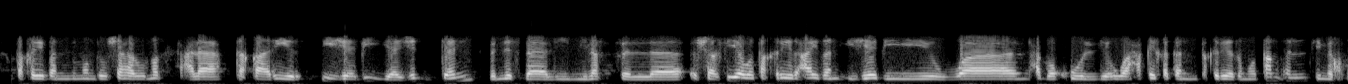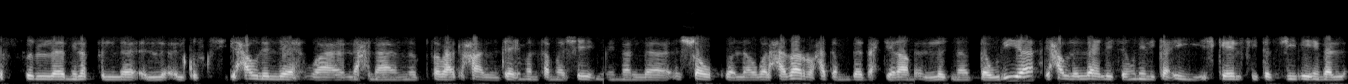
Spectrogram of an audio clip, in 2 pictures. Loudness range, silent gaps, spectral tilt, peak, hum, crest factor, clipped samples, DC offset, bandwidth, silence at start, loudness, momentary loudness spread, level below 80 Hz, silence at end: 3 LU; none; -5.5 dB/octave; -2 dBFS; none; 16 dB; under 0.1%; under 0.1%; 4.1 kHz; 0.15 s; -19 LUFS; 8 LU; -72 dBFS; 0 s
